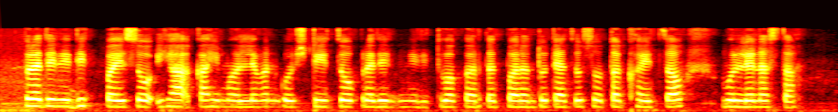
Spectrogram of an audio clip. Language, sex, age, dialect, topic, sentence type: Marathi, female, 31-35, Southern Konkan, banking, statement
